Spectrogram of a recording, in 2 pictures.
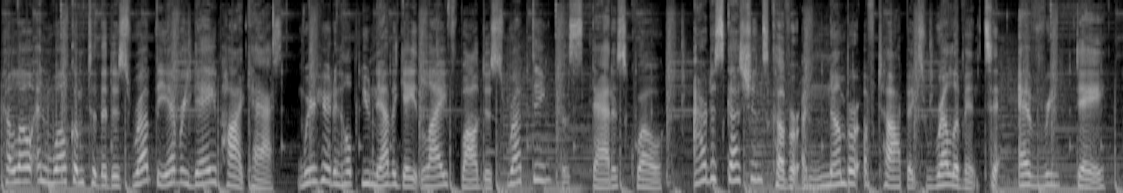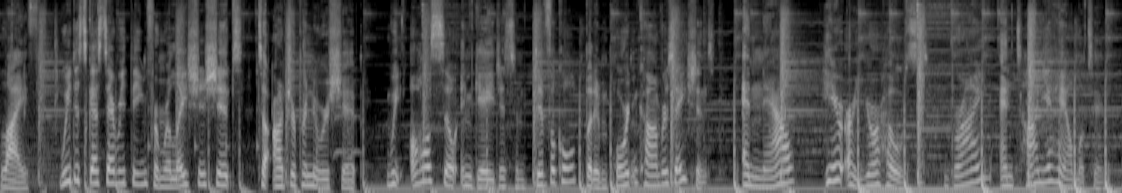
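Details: Adult announcer; typical speech.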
